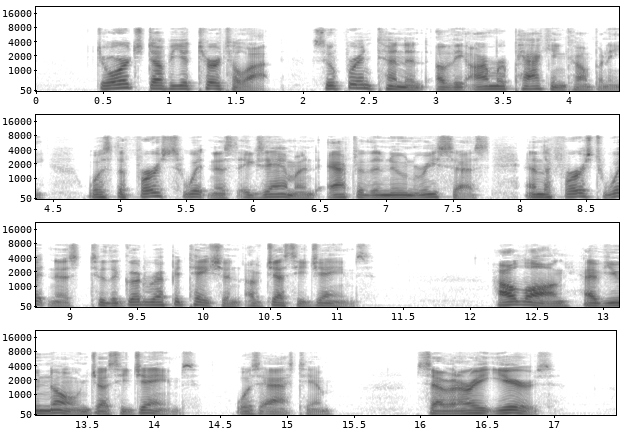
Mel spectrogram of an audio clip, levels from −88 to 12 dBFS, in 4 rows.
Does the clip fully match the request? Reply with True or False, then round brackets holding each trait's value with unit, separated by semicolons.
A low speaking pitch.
True (115 Hz)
